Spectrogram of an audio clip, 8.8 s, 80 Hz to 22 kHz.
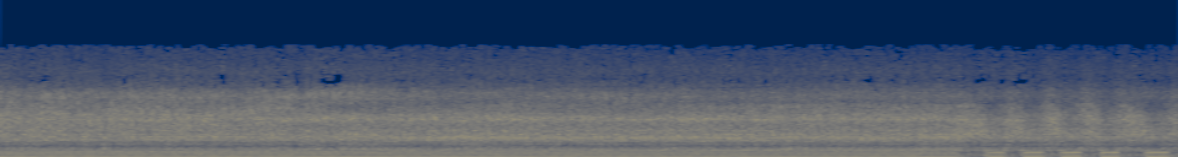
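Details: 2016 Ryobi RY251PH 25cc two-stroke full-crank powerhead with trimmer attachment, cold start on choke: steady, even buzz with no misfire or stumble, note changes briefly near the end; runs healthy.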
